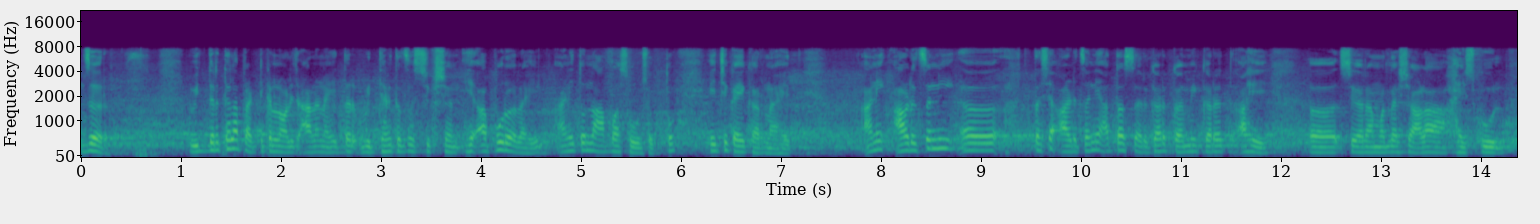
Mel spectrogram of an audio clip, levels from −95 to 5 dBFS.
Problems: constant background noise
